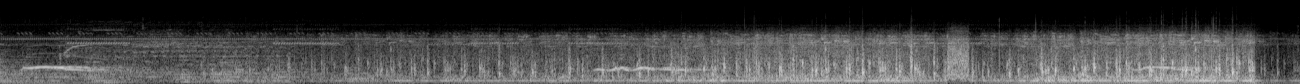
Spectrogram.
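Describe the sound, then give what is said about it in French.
Steady horse hooves clip-clop along as a horse pulls a cabriolet at daybreak on a cool morning, with a constant rumbling wheel noise underneath and faint bird calls drifting in now and then. “Il s'assoit à côté de lui et le cheval se met en route.”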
